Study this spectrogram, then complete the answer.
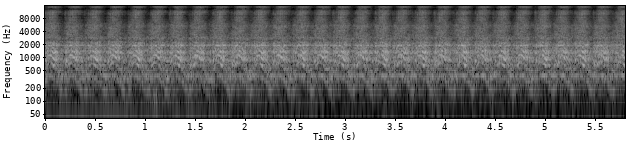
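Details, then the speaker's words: Hillman Super Minx after carburettor rebuild, refitted carb with empty float bowls, choke held by clothes peg: starter churns steadily at about two and a half beats a second without firing while fuel refills the bowls; extended cranking. "got a lot of cranking to do get the fuel back up to the carb again as well fill all the bowls"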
